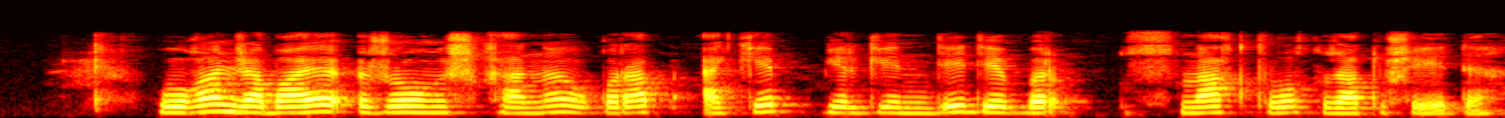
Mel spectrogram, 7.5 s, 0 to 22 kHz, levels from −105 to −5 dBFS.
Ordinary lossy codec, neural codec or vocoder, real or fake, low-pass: none; none; real; 7.2 kHz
